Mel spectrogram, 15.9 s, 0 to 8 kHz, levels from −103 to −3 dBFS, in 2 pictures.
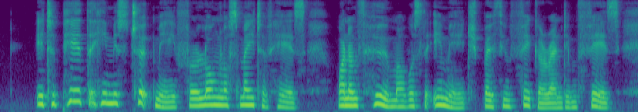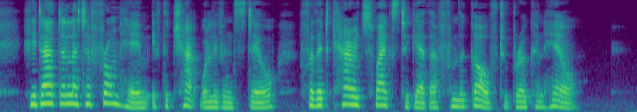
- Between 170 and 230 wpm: Yes, average, 190 wpm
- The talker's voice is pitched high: No, medium, 170 Hz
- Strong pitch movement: Yes, wide, 6.3 semitones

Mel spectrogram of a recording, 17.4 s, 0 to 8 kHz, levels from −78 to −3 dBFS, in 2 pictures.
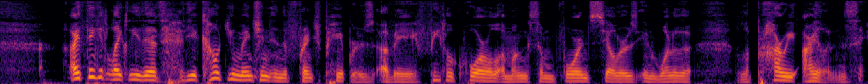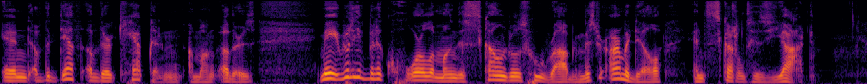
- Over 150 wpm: Yes, average, 185 wpm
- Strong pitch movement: Yes, wide, 7.7 semitones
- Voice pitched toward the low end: Yes, low, 120 Hz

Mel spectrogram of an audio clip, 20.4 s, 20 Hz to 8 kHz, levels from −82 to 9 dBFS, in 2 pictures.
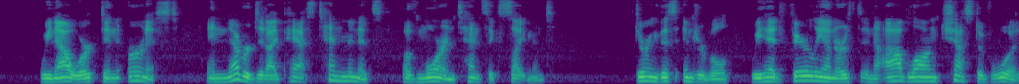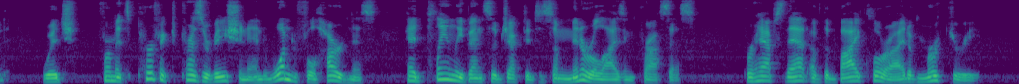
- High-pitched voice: No, low, 125 Hz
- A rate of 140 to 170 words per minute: Yes, average, 150 wpm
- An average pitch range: Yes, average, 4.9 semitones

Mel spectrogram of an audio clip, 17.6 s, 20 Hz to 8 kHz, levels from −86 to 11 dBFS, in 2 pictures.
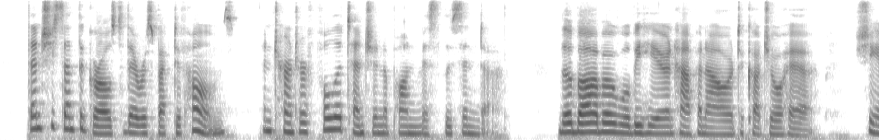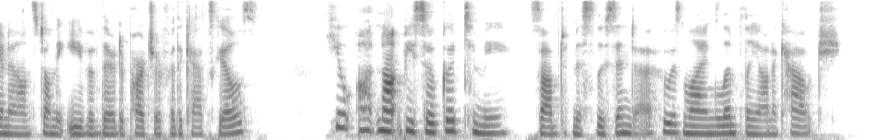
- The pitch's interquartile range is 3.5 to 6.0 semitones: Yes, average, 3.9 semitones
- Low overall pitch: No, medium, 170 Hz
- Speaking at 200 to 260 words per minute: Yes, fast, 205 wpm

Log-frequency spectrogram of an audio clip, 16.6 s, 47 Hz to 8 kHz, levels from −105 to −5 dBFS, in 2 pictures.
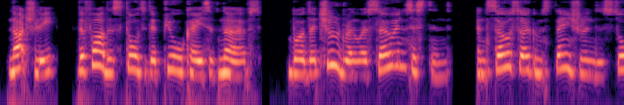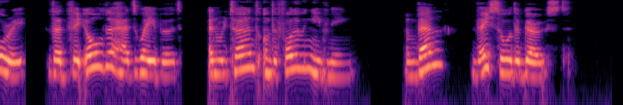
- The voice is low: No, high, 230 Hz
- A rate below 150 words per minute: Yes, average, 140 wpm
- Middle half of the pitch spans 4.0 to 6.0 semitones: Yes, average, 4.6 semitones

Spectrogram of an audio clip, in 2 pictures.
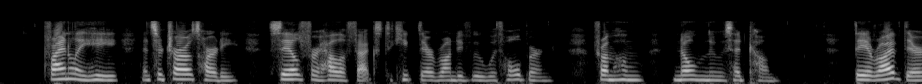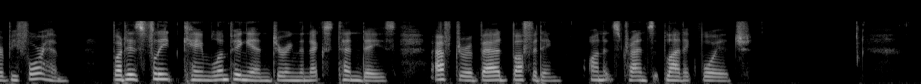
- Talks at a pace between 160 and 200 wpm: No, average, 145 wpm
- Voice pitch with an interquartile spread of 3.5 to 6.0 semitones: No, average, 2.7 semitones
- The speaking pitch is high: Yes, high, 195 Hz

